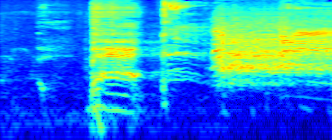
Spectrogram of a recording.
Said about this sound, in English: That was a strong burp. Excellent burping action there. But yeah, he obviously did a really loud one.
